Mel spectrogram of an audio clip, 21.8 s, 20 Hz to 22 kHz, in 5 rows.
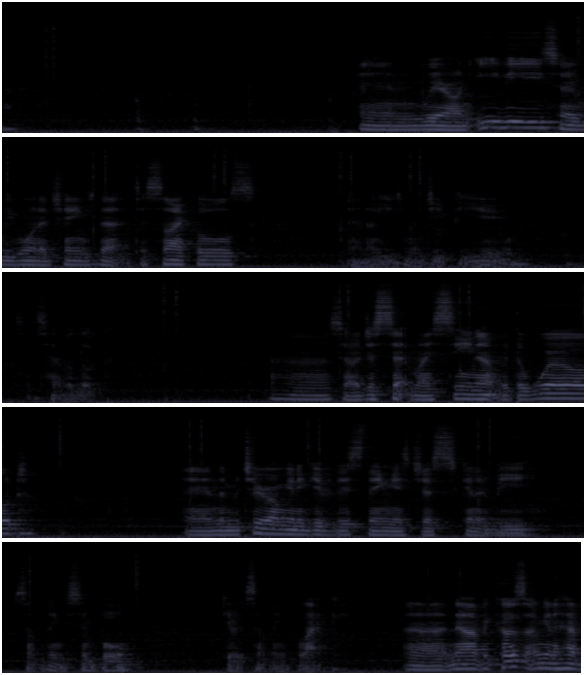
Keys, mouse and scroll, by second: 1.0 z, 2.4 z, 4.3 click, 8.2 z, 10.0 click, 15.1 click, 15.5 click, 18.9 scroll down 2, 19.4 z, 20.2-20.6 scroll up 3, 20.6 middle click, 21.3 scroll down 1.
